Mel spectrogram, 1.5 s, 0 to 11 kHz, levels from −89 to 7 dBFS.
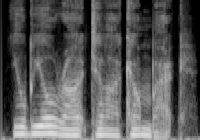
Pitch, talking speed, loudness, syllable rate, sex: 140 Hz, 320 wpm, -14 LUFS, 7.1 syllables/s, male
